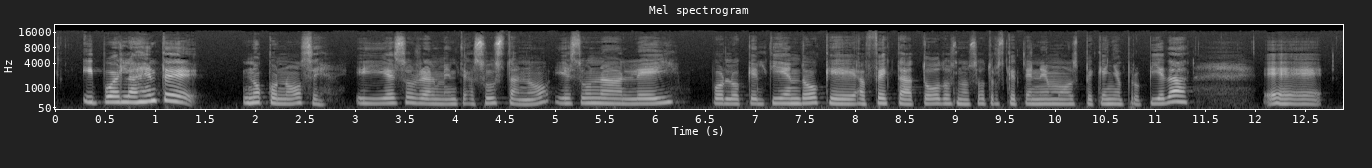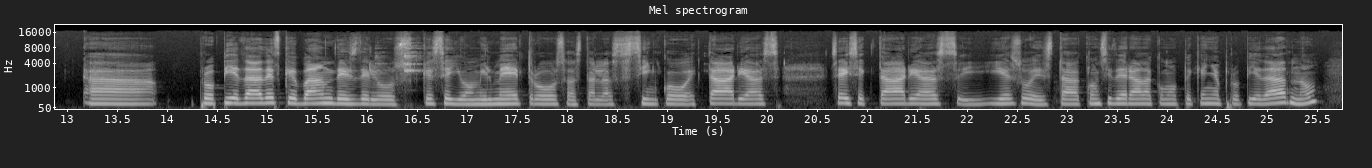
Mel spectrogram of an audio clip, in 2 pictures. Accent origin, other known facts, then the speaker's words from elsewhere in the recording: Capinota, Cochabamba, Bolivia; Hay en los centros poblados, en los municipios, como en Capinota, por ejemplo, de donde soy, el centro poblado está declarado como mancha urbana.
